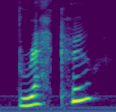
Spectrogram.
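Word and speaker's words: Brecqhou: They're also owners of Shop Direct, and they live together in a mansion on the English Channel island of Brecu. I think that's how you pronounce it. Yeah, it's a strange spelling.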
